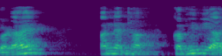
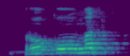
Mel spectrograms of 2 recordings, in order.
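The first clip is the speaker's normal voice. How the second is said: "रोको मत" said as one drawn-out, higher phrase; pause after मत; 5 semitones higher, much slower than usual. Shown as a demonstration. Teacher showing students a shift in meaning, pause after मत. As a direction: join मत onto रोको, then break.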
